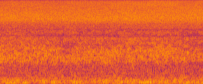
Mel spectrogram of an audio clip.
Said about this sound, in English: We're just about to crush this waterfall. So, hear that, keep that. Nice. Sounds fantastic. Love running water.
